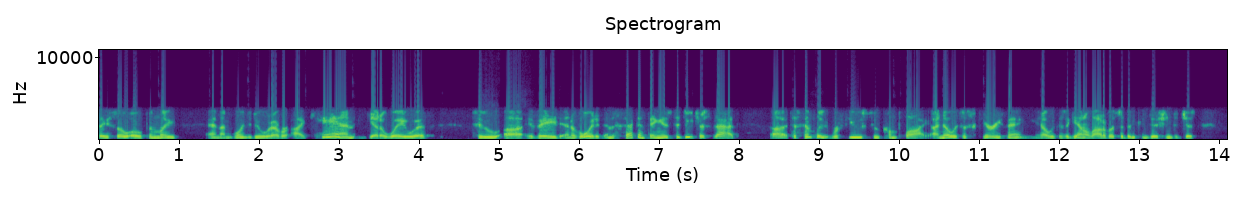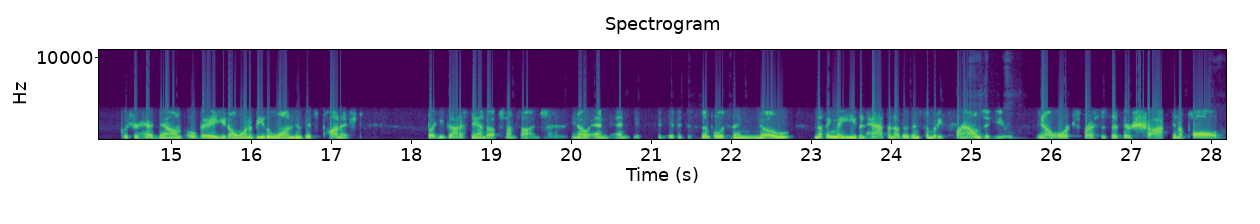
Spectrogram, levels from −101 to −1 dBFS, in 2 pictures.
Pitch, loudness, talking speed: 140 Hz, -21 LUFS, 225 wpm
